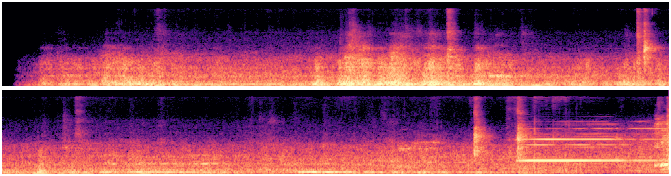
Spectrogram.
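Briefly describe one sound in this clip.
A streetcar rumbles and rattles along its tracks.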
